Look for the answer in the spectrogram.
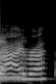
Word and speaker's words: Aira: It's called Ira, and it's spelled with an A-I-R-A, yeah.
